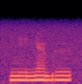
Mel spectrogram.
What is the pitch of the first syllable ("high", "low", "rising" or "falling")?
low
